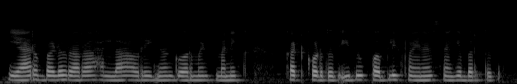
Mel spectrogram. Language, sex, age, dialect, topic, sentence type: Kannada, female, 18-24, Northeastern, banking, statement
